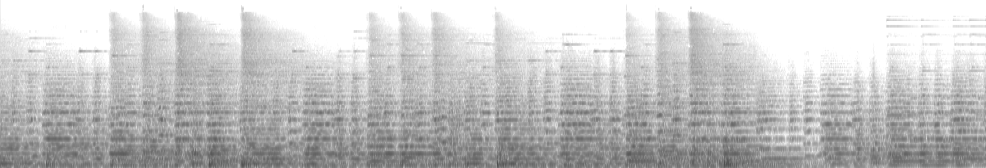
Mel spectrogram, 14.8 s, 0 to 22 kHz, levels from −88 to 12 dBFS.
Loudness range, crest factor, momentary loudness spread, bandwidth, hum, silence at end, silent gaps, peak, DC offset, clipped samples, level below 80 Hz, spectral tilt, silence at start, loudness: 3 LU; 18 dB; 6 LU; 16.5 kHz; none; 0 s; none; -12 dBFS; under 0.1%; under 0.1%; -40 dBFS; -6.5 dB/octave; 0 s; -30 LUFS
